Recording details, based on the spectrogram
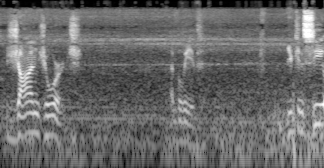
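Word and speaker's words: Jean-Georges: Michelin star restaurant I I believe it's pronounced Jean George I believe you can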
